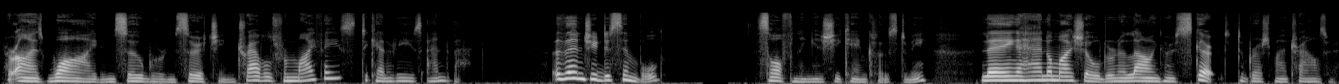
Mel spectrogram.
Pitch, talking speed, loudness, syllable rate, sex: 155 Hz, 175 wpm, -21 LUFS, 5.1 syllables/s, female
